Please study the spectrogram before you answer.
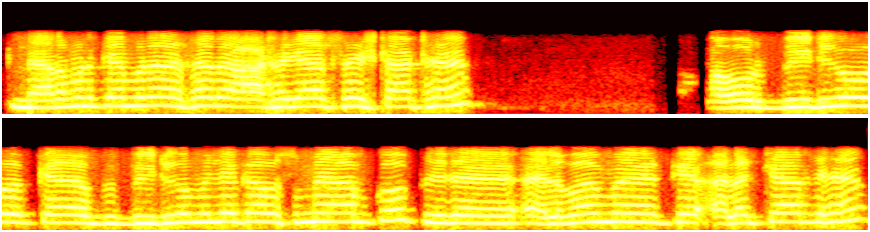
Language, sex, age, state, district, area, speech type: Hindi, male, 18-30, Uttar Pradesh, Azamgarh, rural, conversation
